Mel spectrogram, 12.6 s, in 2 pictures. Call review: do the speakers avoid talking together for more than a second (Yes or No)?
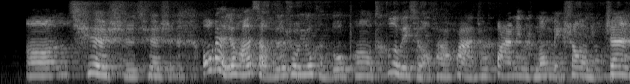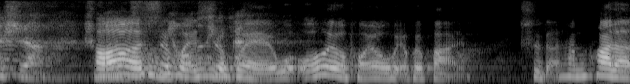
No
